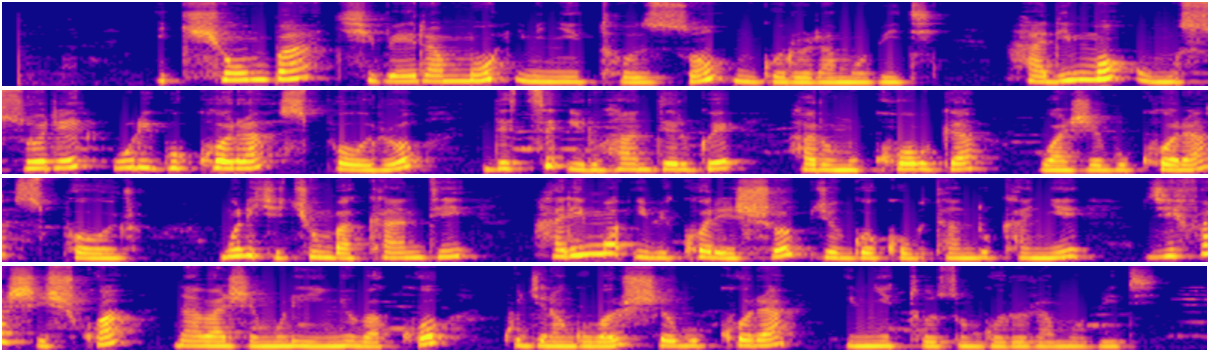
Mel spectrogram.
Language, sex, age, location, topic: Kinyarwanda, female, 18-24, Huye, health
